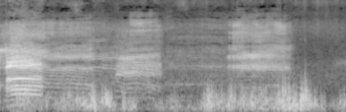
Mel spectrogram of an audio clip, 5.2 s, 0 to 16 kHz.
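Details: Sheep eating in a field: three wavering bleats, the first loudest, spaced about 1.5 seconds apart, over steady low crunching and thumping from grazing and movement.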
